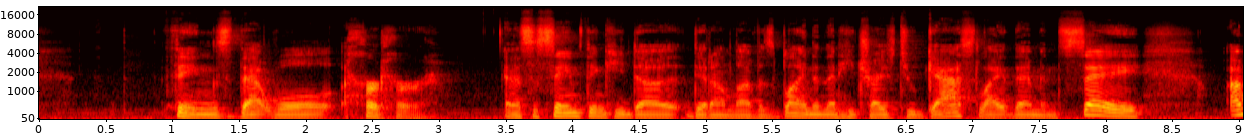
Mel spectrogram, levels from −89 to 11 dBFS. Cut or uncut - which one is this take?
uncut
